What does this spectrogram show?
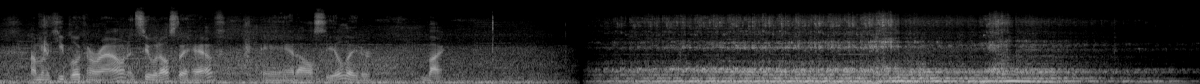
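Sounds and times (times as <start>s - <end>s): car engine running: 5.8s - 12.0s.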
